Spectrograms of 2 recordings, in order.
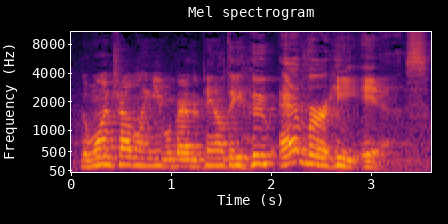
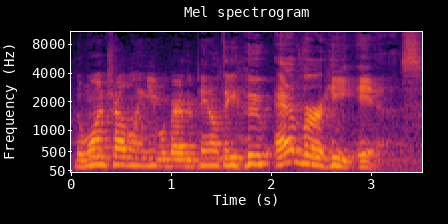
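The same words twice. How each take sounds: First: It sounds emphatic, whatever the person's standing. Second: The same.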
